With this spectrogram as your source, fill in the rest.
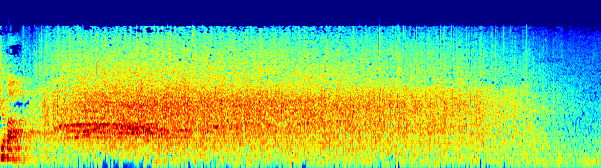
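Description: A large crowd applauds loudly in a big echoing arena.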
